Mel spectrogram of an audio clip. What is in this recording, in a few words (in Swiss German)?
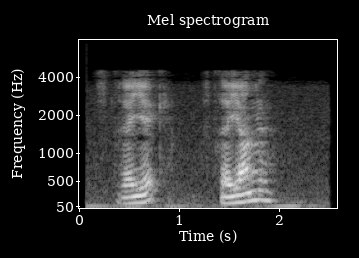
"dreieck", alsace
